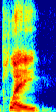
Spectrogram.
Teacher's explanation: play ends in diphthong which is a voiced sound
